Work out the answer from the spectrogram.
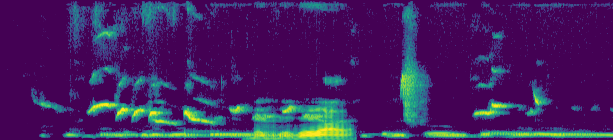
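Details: Low spotted dove coos with high chirps from other birds, interrupted midway by a loud burst of voice or music.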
